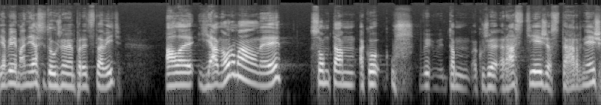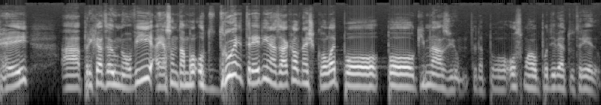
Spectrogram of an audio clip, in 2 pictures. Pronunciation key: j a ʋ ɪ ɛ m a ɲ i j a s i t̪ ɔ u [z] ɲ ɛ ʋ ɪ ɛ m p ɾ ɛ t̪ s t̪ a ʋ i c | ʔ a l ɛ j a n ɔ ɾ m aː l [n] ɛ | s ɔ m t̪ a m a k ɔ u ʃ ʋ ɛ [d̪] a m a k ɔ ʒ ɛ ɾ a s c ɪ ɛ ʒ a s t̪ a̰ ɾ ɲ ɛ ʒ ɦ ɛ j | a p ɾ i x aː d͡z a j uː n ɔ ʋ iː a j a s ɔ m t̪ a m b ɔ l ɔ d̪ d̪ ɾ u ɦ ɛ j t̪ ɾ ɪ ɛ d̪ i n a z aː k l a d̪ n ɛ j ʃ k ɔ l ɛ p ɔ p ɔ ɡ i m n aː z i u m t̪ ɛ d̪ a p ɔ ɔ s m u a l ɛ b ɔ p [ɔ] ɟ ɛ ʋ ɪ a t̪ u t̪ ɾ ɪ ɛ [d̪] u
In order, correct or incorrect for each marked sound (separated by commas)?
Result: incorrect, incorrect, incorrect, correct, correct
